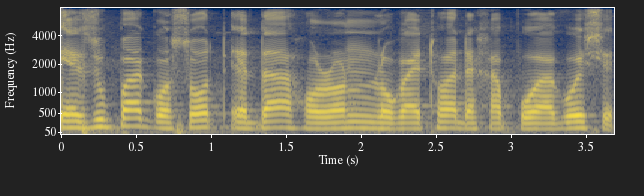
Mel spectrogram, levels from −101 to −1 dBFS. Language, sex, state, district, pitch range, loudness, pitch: Assamese, male, Assam, Sonitpur, 135-155 Hz, -14 LUFS, 145 Hz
